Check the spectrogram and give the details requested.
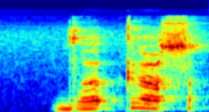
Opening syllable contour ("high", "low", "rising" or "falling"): rising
